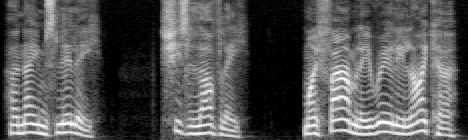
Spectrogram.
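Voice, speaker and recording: A young man playing a nineteen-year-old student who introduces his family in slow, even textbook audio. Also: on the high side, no room sound, clean studio sound. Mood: plain. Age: young adult.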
